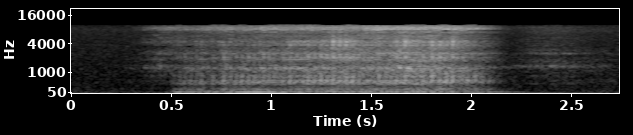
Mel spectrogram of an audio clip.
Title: Loud Snoring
